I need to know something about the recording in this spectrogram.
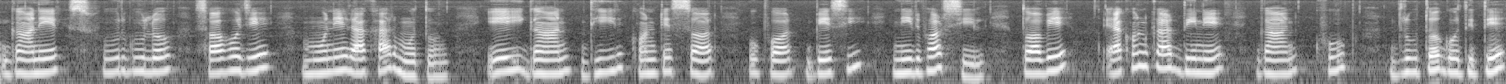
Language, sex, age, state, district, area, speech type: Bengali, female, 45-60, West Bengal, North 24 Parganas, urban, spontaneous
